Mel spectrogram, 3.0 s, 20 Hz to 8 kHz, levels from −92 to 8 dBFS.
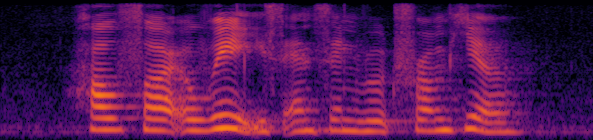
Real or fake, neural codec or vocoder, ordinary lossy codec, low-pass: real; none; none; 7.2 kHz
